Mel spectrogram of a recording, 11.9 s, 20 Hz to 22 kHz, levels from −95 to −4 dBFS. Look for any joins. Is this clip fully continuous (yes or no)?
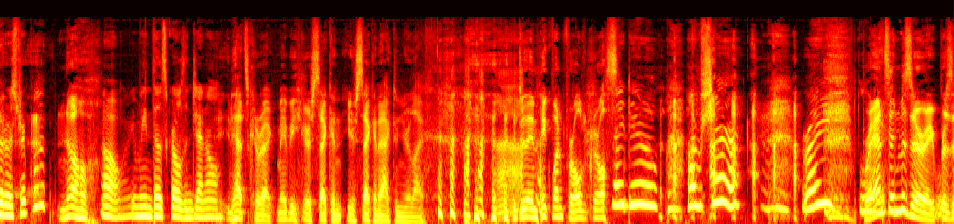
no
